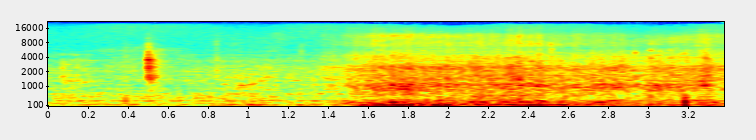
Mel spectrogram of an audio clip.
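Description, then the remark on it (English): Crackly scratching of beard hairs rubbed against a microphone for ASMR, a dense rustle like rain on a tin roof that grows louder and fuller halfway through, with no voices. “Uh, rub your ha- your beard hairs on there.”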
